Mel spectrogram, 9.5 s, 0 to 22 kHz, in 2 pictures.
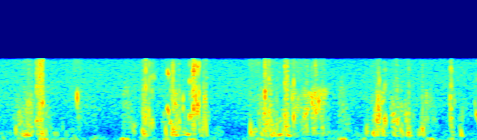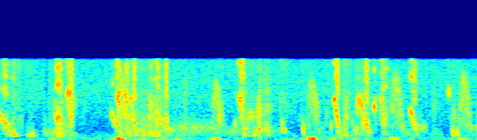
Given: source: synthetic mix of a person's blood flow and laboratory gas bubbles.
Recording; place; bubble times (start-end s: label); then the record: Doppler ultrasound of blood flow; subclavian vein
0.17-0.73 s: bubbles
0.77-0.85 s: bubbles
1.35-1.41 s: bubbles
1.44-1.59 s: bubbles
1.66-2.15 s: bubbles
2.52-3.35 s: bubbles
3.67-4.34 s: bubbles
4.52-4.71 s: bubbles
4.78-5.20 s: bubbles
5.24-5.57 s: bubbles
5.91-6.54 s: bubbles
6.96-7.04 s: bubbles
7.14-7.54 s: bubbles
7.59-7.69 s: bubbles
7.81-7.88 s: bubbles
8.06-8.72 s: bubbles
8.88-9.03 s: bubbles
9.28-9.43 s: bubbles
From the record:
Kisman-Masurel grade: 342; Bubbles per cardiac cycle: rolling drumbeat, 9 or more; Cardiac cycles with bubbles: 100%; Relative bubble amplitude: moderate (0.250 to 0.450); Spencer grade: 3 (all of the cardiac periods contain showers or single bubble signals, but not dominating or overriding the cardiac motion signals); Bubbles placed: anywhere in the cardiac cycle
